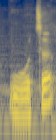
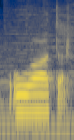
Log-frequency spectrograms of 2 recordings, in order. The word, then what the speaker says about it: water: Então, em vez de dizer water ou water, eles vão pronunciar de forma mais alongada esse wa. Então, seria como water.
